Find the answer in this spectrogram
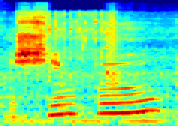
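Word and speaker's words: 神風: At that time, the characters were pronounced shimpu.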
